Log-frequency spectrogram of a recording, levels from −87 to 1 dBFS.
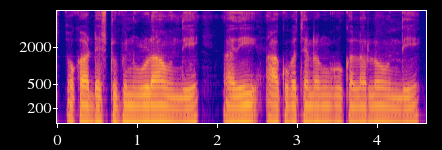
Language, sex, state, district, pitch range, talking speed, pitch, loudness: Telugu, female, Telangana, Hyderabad, 105-115 Hz, 145 wpm, 110 Hz, -20 LUFS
